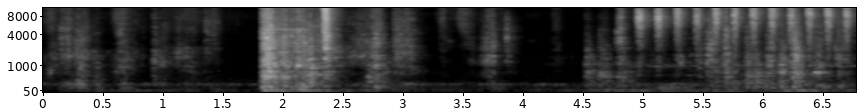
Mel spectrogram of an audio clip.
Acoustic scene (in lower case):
kitchen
